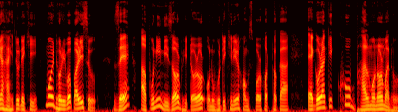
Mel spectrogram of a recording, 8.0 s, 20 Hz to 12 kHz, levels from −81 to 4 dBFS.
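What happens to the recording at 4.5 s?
Nothing goes wrong at 4.5 s: the speech continues cleanly through that moment, with no dropout, click, distortion or other fault to be heard.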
